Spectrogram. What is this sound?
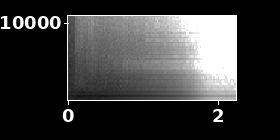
DRM syncussion german analog drum machine filtered thru metasonix modular filter.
